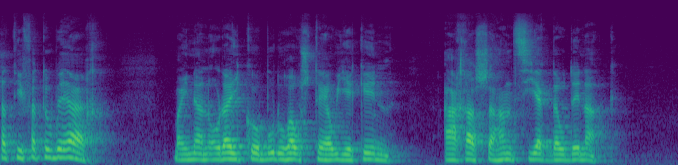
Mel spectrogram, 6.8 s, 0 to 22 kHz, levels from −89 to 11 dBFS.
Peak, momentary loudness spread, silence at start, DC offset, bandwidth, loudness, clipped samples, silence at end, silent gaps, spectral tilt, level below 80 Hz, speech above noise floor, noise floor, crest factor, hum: -4 dBFS; 11 LU; 0 s; under 0.1%; 13 kHz; -20 LUFS; under 0.1%; 0.75 s; none; -7 dB/octave; -64 dBFS; 42 dB; -61 dBFS; 18 dB; none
